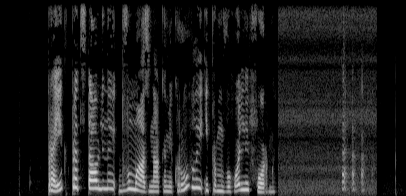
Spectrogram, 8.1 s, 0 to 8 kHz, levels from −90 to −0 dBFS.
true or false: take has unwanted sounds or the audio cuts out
true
